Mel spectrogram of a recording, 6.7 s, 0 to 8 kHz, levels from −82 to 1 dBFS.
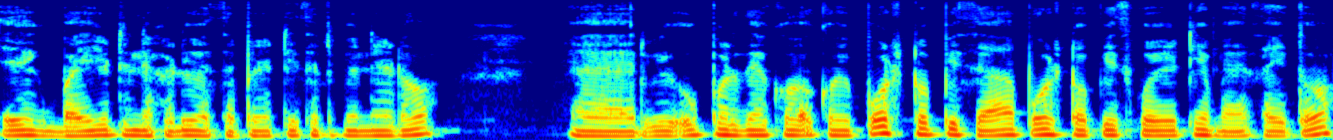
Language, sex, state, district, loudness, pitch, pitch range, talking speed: Marwari, male, Rajasthan, Nagaur, -18 LUFS, 110 Hz, 100-115 Hz, 215 wpm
